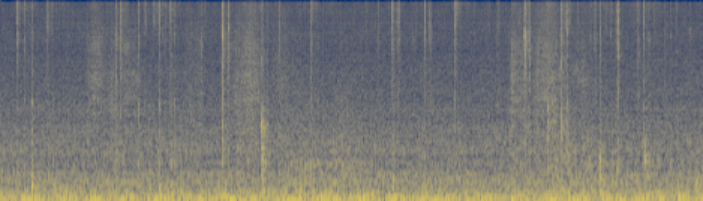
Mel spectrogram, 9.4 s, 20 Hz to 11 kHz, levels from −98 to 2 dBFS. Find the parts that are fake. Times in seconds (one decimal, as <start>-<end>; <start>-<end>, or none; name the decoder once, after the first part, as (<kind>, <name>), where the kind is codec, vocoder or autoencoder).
0.0-9.4 (vocoder, WaveNeXt)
